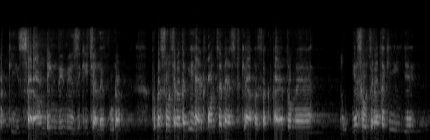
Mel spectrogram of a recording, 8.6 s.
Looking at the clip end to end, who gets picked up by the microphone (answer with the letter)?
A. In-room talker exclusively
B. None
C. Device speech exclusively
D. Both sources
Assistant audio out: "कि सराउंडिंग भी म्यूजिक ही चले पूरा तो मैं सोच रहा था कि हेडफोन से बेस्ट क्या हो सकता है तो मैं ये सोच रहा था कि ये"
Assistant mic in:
C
